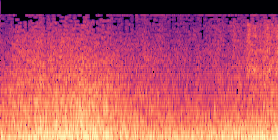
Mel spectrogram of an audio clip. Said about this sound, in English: This is what magma racing towards the surface might sound like.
